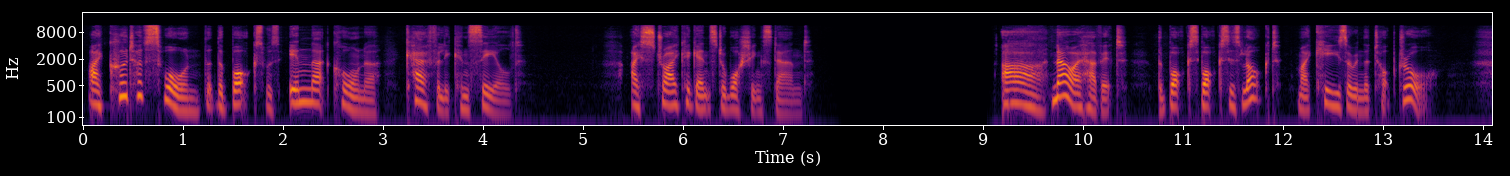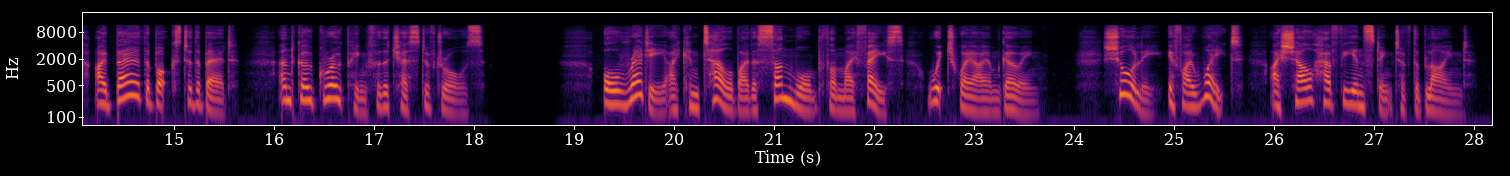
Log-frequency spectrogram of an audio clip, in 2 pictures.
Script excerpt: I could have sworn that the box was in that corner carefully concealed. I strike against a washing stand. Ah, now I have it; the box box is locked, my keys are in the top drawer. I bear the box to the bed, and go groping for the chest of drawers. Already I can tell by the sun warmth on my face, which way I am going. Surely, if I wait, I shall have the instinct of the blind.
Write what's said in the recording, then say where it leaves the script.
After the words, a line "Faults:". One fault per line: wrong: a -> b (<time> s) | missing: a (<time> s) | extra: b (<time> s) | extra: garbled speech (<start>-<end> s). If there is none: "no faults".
I could have sworn that the box was in that corner carefully concealed. I strike against a washing stand. Ah, now I have it; the box box is locked, my keys are in the top drawer. I bear the box to the bed, and go groping for the chest of drawers. Already I can tell by the sun warmth on my face, which way I am going. Surely, if I wait, I shall have the instinct of the blind.
Faults:
no faults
